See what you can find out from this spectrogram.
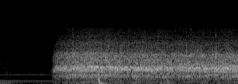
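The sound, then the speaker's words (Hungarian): After a brief quiet moment, a large crowd in Romania erupts into loud, sustained shouting and booing as the communist dictator Nicolae Ceausescu begins to speak, a dense roar of many voices that holds steady until the end. “Amikor a diktátor beszélni kezdett, többen közbe kiabáltak.”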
